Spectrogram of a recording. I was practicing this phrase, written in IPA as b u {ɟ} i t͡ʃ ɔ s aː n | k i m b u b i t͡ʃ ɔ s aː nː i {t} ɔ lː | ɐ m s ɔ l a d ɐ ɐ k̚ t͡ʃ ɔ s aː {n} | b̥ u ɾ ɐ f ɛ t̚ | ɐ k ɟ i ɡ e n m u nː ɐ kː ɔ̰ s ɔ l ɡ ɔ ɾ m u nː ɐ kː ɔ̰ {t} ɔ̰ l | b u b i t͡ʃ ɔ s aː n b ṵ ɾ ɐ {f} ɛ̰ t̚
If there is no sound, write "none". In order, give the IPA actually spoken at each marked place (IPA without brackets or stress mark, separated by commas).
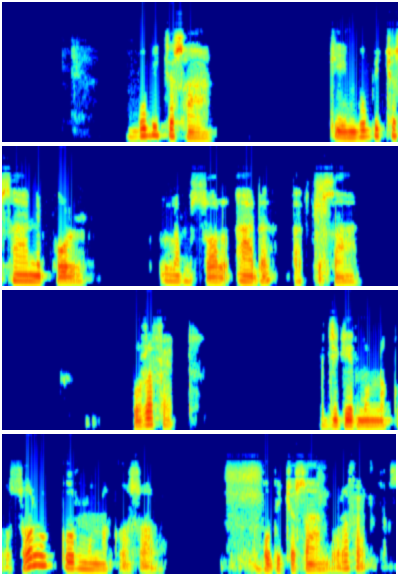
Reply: b, p, n, s, f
